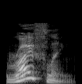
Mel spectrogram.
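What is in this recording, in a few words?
"rifling", British English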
